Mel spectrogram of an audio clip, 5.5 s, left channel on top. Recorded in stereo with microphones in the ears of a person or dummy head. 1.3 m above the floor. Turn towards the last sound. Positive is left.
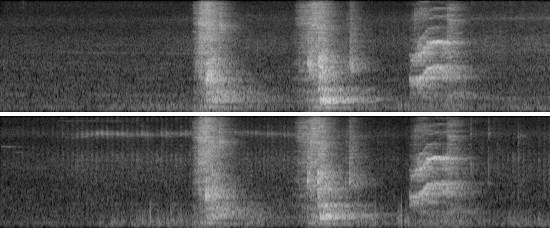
turn(degrees=-15)  # may be behind; listen again after turning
